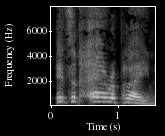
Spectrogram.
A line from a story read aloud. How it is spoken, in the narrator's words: shouted Peter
